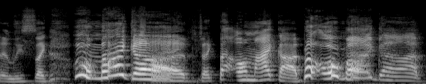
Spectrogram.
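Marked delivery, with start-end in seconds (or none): 0.8-1.9 louder, higher, drawn-out mock wail; hammed-up competitive sobbing; fake crying. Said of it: "you're both fake crying". 2.2-4.2 loud high dueling mock wails; fake crying. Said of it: "you're both fake crying".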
